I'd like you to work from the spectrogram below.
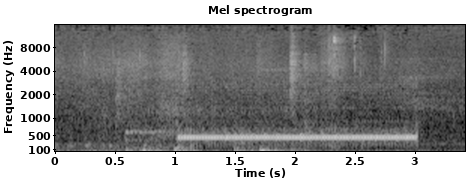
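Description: Telephone dial tone as a call is placed: a brief tone blip, then a steady, faint, unbroken tone lasting about two seconds before it cuts off.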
